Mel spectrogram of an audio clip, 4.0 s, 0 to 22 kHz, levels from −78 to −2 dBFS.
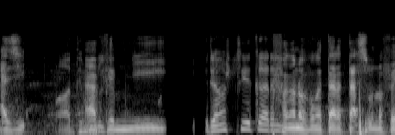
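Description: From 0.03 to 0.67 s, speech is suppressed in double talk, likely because the echo canceller, faced with both sides talking, turned everything down. The voice dips by up to about 40 dB.

From 0.72 to 0.81 s comes an echo leak, likely from a loudspeaker echo the canceller failed to remove. A faint copy of the voice returns about 0.27 s late, roughly 25 dB below the speech.

From 1.14 to 1.71 s the same double-talk suppression returns, with the voice again pulled down by as much as about 40 dB.

From 1.91 to 1.97 s a second echo leak brings back a brief scrap of voice about 0.27 s late, around 30 dB under the speech.

From 3.05 s to the end, double-talk suppression cuts the voice by up to about 40 dB. The whole clip stays within an 8 kHz band from the Opus call path.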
